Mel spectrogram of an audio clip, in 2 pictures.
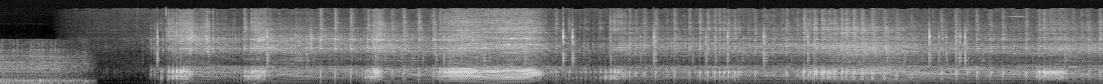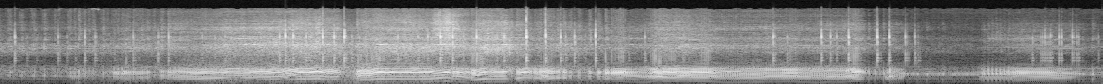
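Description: Enduro motorcycle engine revving up and down over and over as the bike is ridden off-road, with clattering knocks over it. It starts after a short break about a second and a half in.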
